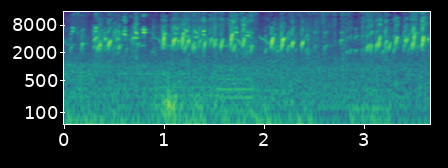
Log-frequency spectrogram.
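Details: Rapid, bright twitters and short sliding notes from a European goldfinch, coming in clustered phrases broken by brief pauses, with a quiet low hum in the background.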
